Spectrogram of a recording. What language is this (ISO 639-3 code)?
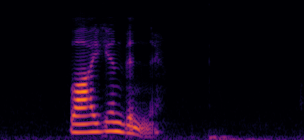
fao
